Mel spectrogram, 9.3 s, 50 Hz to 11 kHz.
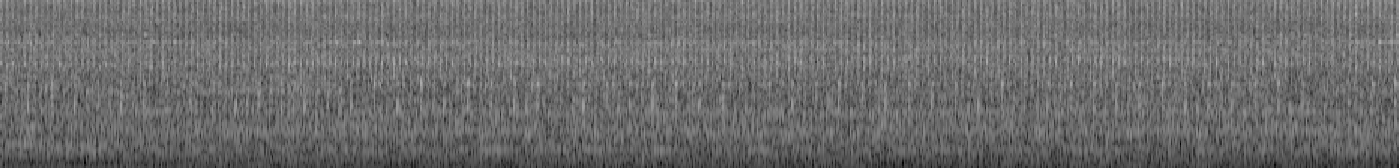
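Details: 2013 VW Voyage with the EA111 engine making a strange noise: a fast, fairly even ticking knock about three per second over a harsh idle, cause unknown. Engine knocking noise.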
